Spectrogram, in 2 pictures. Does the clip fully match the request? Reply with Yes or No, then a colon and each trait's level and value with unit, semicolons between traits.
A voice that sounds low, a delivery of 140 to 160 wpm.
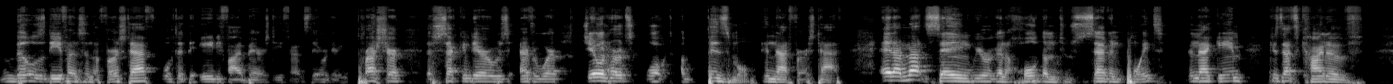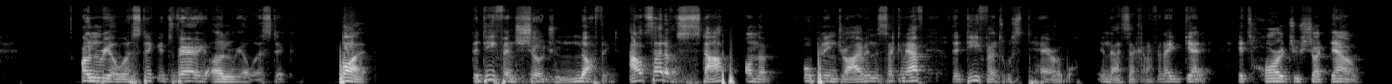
No: low, 130 Hz; average, 185 wpm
